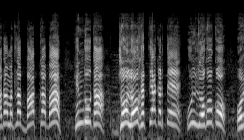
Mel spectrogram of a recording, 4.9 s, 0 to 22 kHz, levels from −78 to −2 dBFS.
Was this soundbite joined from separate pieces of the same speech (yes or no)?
yes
